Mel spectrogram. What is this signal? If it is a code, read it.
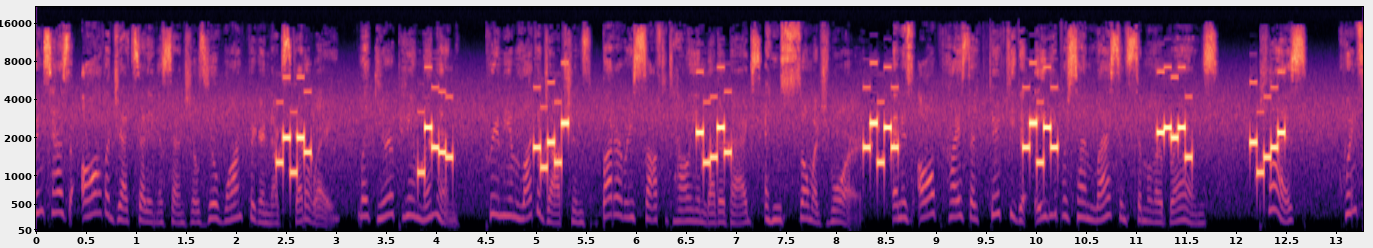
Five-tone selective call (ZVEI), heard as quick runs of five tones, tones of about 70 ms, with speech in French. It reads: 38185 10654 62733 93405 66306 66306 90804 71469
